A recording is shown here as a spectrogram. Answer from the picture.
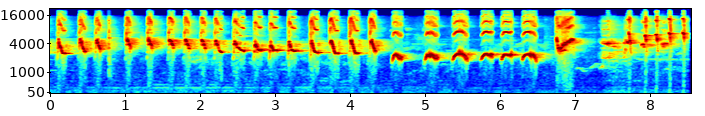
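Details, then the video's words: White-rumped shama of the Medan type in nonstop gacor song, played so that another shama will start singing. Steady sharp notes repeat about three per second, then shift to a lower ringing series and a rising slur. "murai batu gacor AMPUH buat PANCINGAN murai batu agar bunyi"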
